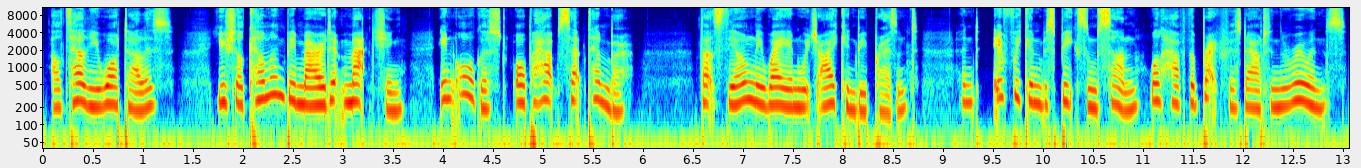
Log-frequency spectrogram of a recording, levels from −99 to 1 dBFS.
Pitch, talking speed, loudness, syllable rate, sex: 230 Hz, 195 wpm, -19 LUFS, 5.1 syllables/s, female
